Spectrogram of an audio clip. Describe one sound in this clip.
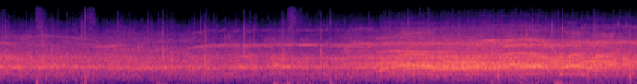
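Gloved punches thud against a body.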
